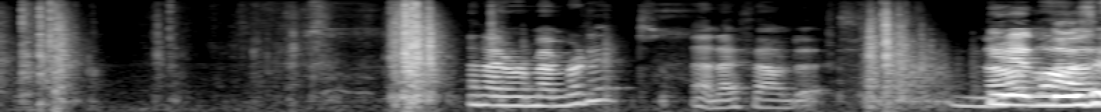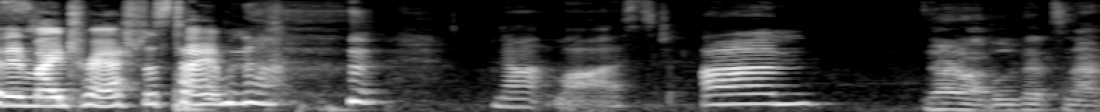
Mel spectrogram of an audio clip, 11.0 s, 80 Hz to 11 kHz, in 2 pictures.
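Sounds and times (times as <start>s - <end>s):
paper sheet rustling and crinkling as it is unfolded: 0.0s - 3.1s, 4.2s - 5.5s
speech: 2.4s - 7.4s, 8.0s - 10.9s.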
